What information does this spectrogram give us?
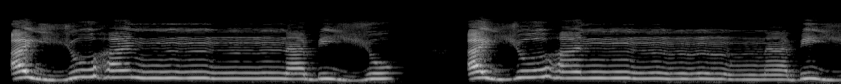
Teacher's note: نون مشدد پہ غنہ کرنا ہے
